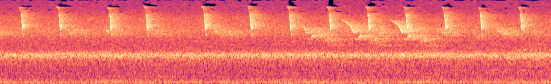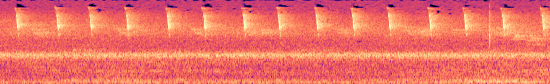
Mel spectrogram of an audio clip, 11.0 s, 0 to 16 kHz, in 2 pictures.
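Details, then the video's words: Steady droning buzz of cicadas from the 2021 emergence after a 17-year hiding, on a summer night, constant in pitch, with rapid high ticking chirps about four per second and a low rumbling noise bed. "CICADAS 🌿 Sounds"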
